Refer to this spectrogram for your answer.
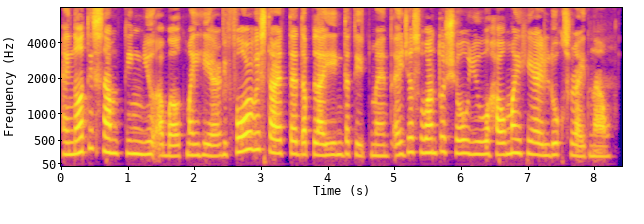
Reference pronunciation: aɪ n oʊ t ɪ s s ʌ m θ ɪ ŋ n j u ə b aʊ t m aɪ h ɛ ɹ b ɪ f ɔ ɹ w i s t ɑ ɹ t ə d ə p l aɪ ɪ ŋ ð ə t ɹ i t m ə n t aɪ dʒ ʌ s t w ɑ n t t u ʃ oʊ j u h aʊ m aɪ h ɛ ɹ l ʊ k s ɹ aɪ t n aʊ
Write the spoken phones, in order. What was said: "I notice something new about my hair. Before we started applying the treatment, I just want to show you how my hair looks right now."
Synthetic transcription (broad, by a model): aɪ n oʊ t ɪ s s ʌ m t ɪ ŋ n j u ə b aʊ t m aɪ h ɛ ɹ b ɪ f ɔ ɹ w i s t ɑ ɹ t ə d ə p l aɪ ɪ ŋ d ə t ɹ i t m ə n t aɪ dʒ ʌ s t w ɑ n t t u ʃ oʊ j u h aʊ m aɪ h ɛ ɹ l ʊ k s ɹ aɪ t n aʊ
